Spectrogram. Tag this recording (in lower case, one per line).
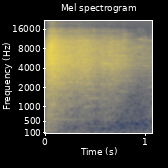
glass
shatter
